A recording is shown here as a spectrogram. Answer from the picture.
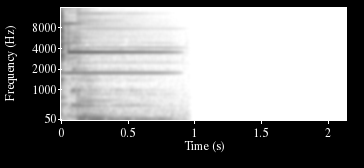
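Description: A single bright metallic ding, struck once, that rings on in several clear tones and fades out within about a second, followed by silence.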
